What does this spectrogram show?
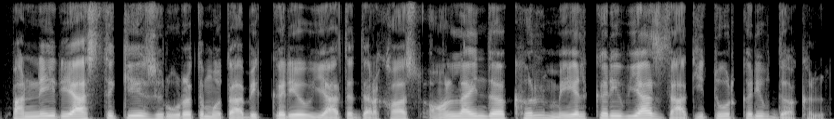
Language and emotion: Kashmiri, neutral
